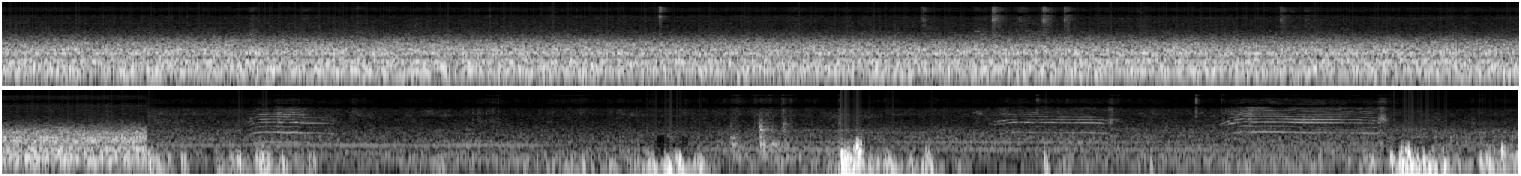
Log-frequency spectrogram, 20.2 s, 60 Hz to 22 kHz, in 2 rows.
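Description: Steady airliner cabin noise, the drone of the aircraft in flight. About 11 s in it gives way to a domestic cat meowing about four times, with a few dull thumps between the calls.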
